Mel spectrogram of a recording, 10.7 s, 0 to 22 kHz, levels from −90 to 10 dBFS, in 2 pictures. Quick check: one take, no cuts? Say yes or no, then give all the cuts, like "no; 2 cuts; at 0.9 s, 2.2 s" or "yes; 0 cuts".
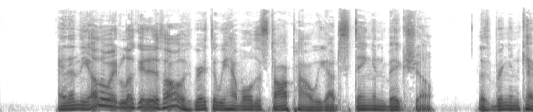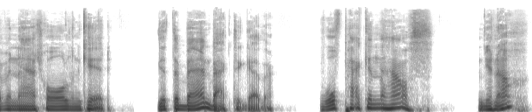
yes; 0 cuts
